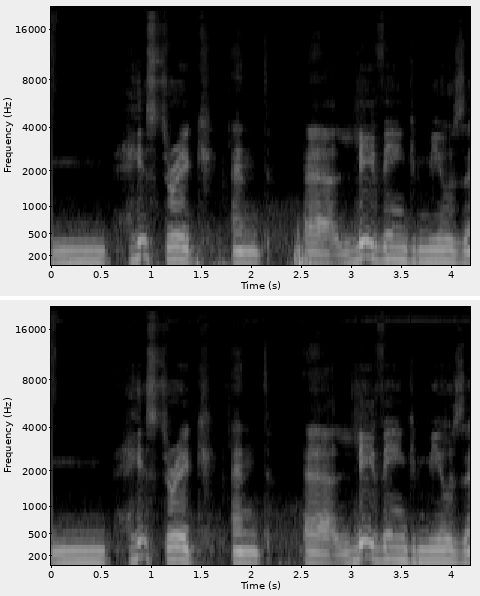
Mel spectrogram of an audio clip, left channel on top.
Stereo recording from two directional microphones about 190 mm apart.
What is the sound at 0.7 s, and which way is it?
Speech, 50° right (ahead or behind).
